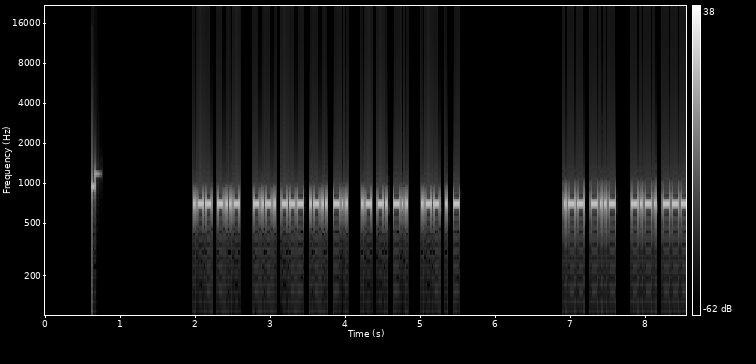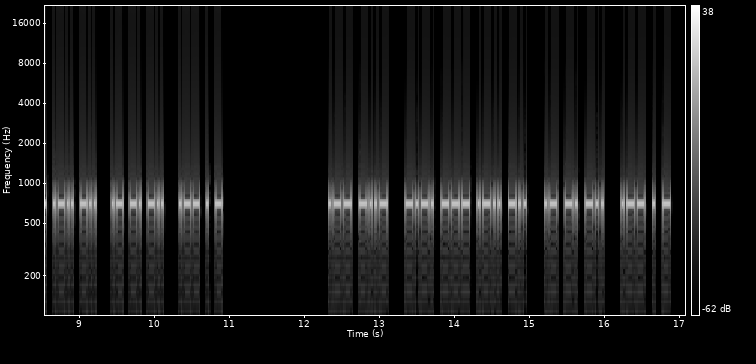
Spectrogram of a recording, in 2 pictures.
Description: Morse code, heard as a keyed tone, about 35 wpm, 700 Hz. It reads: WX COLD AND WET WX COLD AND WET WX COLD AND WET
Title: Speed-Racing Common QSO Phrases Encore - 30wpm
